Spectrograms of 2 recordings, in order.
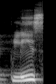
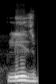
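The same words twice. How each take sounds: First: The word ends with an s sound. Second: The word ends with a z sound. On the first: The speaker calls it wrong. "इसे प्लीज नहीं पढ़ना है" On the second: The speaker calls it right. "एस ई का जो चरण यहाँ पर ज होता है"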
